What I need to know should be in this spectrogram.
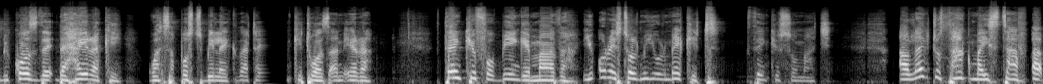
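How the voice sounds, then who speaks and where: A Ugandan woman with a Ugandan English accent, giving emotional, animated thanks at her doctoral defense and acting out remembered conversations. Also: on the high side, no echo, poor audio. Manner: emotional, grateful, animated storytelling with quoted dialogue. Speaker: PhD candidate. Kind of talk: acknowledgements at a thesis defense. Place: university hall.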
